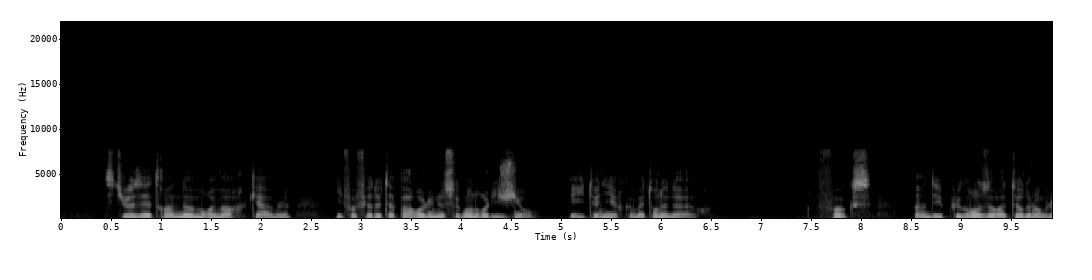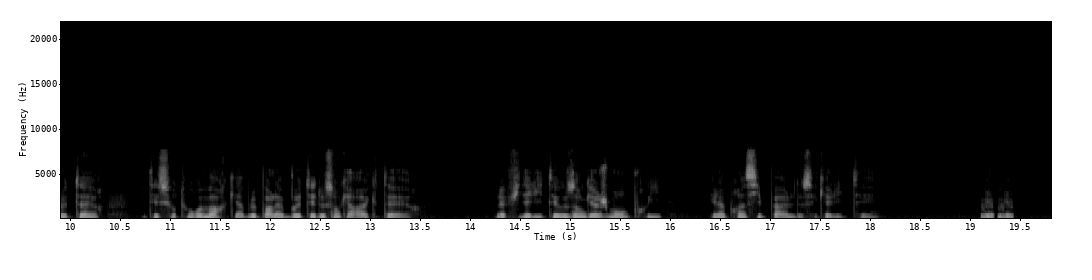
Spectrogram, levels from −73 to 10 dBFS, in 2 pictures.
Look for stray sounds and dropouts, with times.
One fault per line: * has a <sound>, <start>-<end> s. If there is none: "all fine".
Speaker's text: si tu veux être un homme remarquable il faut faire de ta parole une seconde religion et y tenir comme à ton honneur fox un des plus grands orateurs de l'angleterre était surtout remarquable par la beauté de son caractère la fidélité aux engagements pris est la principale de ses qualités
* has a laugh, 19.1-19.4 s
